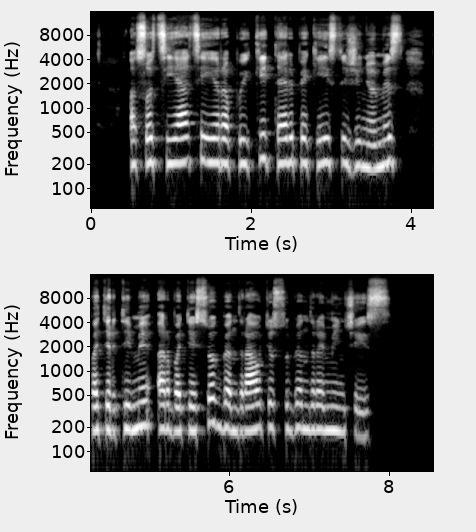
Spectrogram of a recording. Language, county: Lithuanian, Šiauliai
